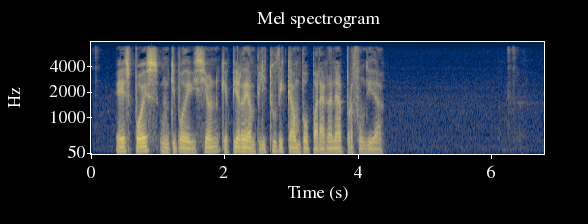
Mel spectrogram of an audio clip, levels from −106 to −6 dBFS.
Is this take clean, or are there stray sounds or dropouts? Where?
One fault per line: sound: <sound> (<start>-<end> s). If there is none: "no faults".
no faults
